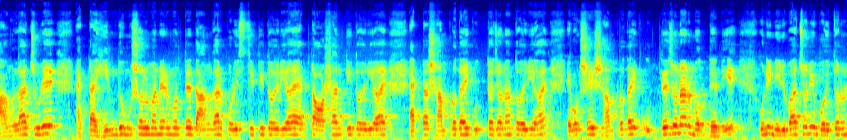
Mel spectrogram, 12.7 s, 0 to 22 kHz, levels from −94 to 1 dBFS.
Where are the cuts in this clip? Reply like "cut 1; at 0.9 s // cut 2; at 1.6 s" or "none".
none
